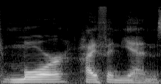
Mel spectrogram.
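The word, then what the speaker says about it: Moien: It is pronounced something like Mor-Yen, so M-O-R-E-Y-E-N, Morgen. So Morgen.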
